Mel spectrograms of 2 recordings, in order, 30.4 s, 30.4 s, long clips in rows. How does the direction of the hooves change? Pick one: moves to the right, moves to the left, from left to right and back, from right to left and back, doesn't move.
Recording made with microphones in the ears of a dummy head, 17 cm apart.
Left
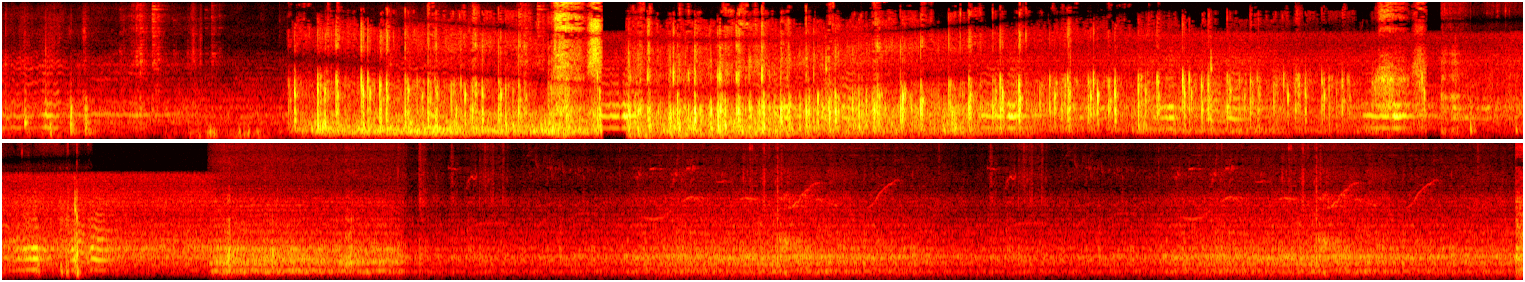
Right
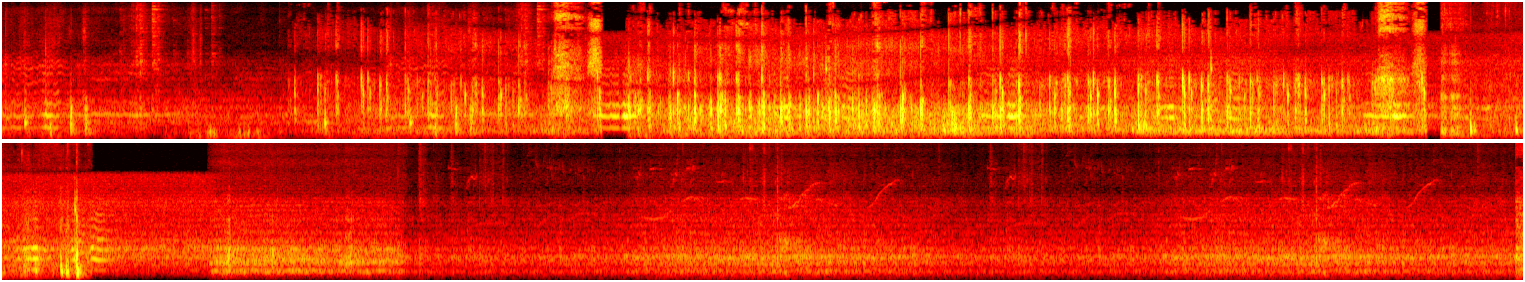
moves to the right.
